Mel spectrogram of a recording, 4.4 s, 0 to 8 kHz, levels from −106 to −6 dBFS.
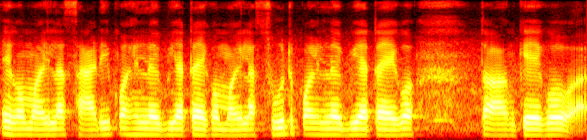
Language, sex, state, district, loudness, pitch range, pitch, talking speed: Bhojpuri, male, Bihar, East Champaran, -15 LUFS, 120-130 Hz, 125 Hz, 205 wpm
